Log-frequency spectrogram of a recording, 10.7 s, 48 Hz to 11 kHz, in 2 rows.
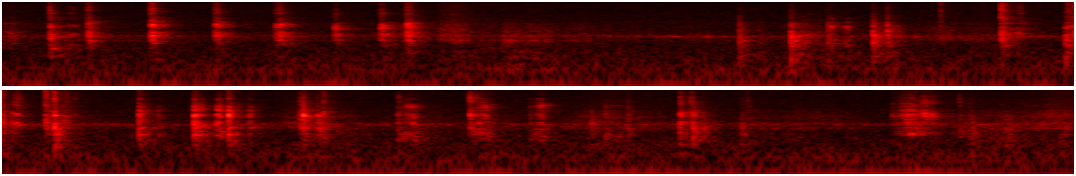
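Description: Long nails tap the top edges and sides of a small, open, apparently empty white and blue paperboard Dior fragrance box standing upright on a table. Some 29 sharp, dry, bright ticks come in an irregular series, each dying out almost at once, with hardly any low end.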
